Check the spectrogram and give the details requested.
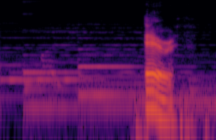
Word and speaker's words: Aerith: Aerith.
